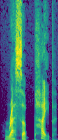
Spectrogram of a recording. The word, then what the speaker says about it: recipe: Word number seven, recipe. A lot of learners pronounce the last part like pipe. Recipe, but it's actually softer.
